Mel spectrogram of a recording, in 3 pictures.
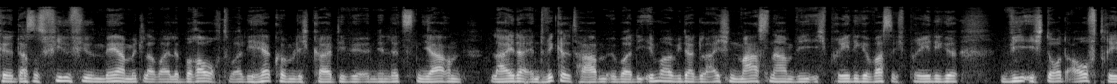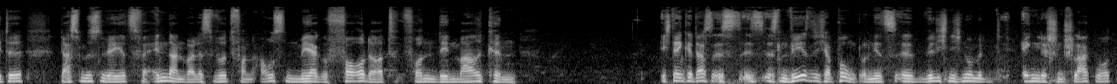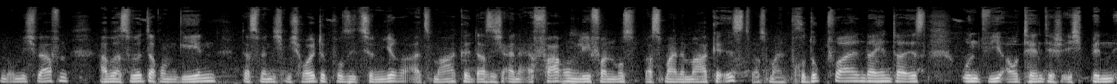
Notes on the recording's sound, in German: Der Podcast wurde im März 2019 auf dem Next Act Event aufgenommen. Der Podcast wurde im März 2019 auf dem Next Act Event aufgenommen.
